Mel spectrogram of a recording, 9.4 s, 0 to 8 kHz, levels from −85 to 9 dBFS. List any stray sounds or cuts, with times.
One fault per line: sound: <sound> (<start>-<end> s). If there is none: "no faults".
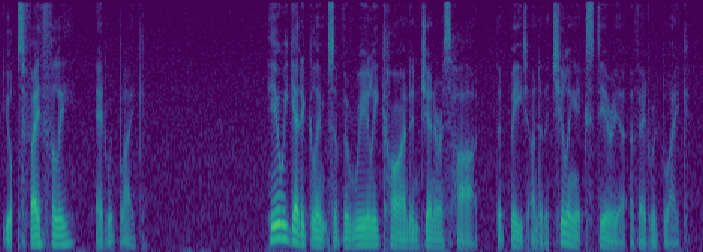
sound: dropout (0.2-0.2 s)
